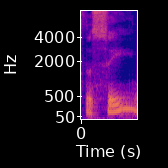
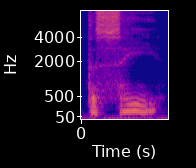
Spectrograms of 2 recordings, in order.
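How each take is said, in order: First: Said in the usual way. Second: Hushed, near-whispered words; barely whispering. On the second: Acted. Pritchard to narrator, a frightened near whisper. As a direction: breathe it out, scared to be heard. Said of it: "he said, barely whispering".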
